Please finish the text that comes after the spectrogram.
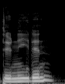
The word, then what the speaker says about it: Dunedin: no and and i i think you pronounce it dunedin didn't eat in florida it's absolutely phenomenal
